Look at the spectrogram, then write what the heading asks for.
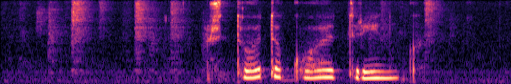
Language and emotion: Russian, neutral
